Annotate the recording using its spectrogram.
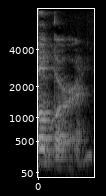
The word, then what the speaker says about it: Buber: There's a guy named Martin Buber. – Buber? – Yeah. – Can you spell that for me? – B-U-B-E-R. – Okay. – I'm probably pronouncing it in Buber.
